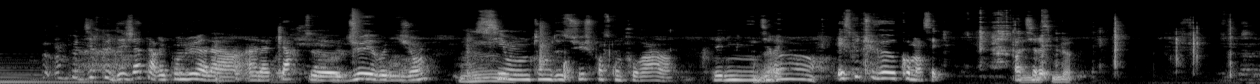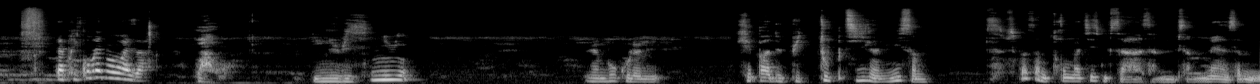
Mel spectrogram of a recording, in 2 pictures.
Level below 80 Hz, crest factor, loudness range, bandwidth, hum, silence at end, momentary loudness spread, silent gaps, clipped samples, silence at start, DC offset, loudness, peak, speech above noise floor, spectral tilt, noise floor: -62 dBFS; 20 dB; 8 LU; 15 kHz; none; 0 s; 15 LU; none; under 0.1%; 0 s; under 0.1%; -23 LUFS; -2 dBFS; 41 dB; -4.5 dB/octave; -63 dBFS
